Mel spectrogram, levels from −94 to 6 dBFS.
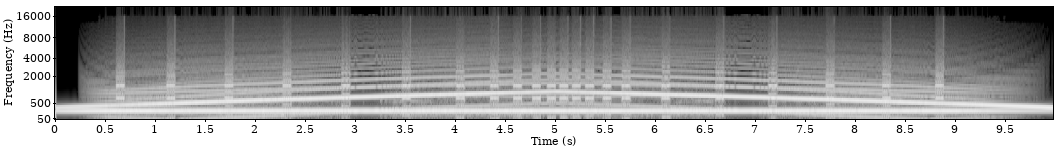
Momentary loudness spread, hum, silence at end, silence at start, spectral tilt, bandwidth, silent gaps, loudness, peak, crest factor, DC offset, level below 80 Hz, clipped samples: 1 LU; none; 0 s; 0 s; -6.5 dB/octave; 9.4 kHz; none; -4 LUFS; 0 dBFS; 4 dB; under 0.1%; -30 dBFS; 7%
